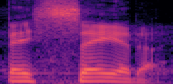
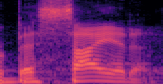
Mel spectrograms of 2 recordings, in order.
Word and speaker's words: Bethsaida: So the meeting takes place at Bethsaida, or Bethsaida, depending on how you want to pronounce it.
